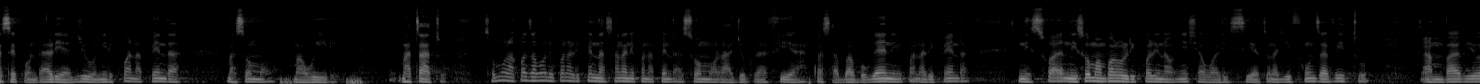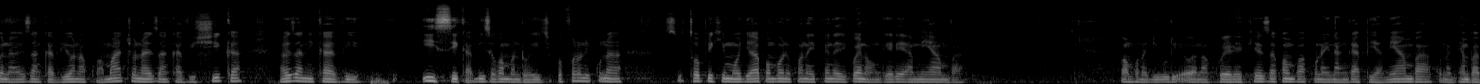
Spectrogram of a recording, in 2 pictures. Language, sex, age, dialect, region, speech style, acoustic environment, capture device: Swahili, male, 25-34, Tanzania - Dar es Salaam, Tanzania, relaxed, silence, mobile / Linux / Chrome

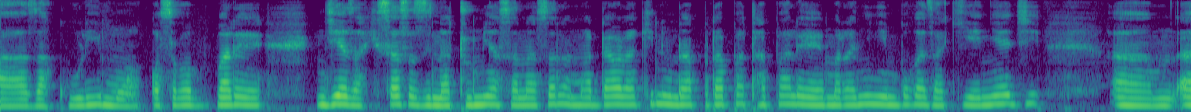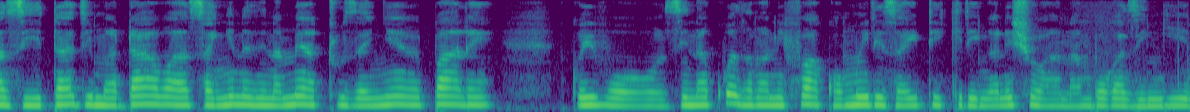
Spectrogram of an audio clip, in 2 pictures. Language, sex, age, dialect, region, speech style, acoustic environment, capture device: Swahili, female, 25-34, Kenya - Nairobi Sheng-influenced, Kenya, tired, nature, mobile / Linux / Chrome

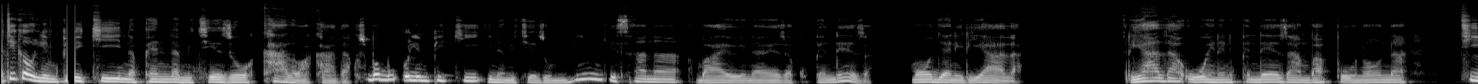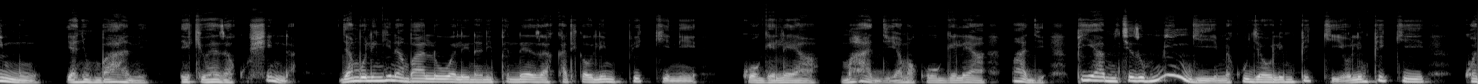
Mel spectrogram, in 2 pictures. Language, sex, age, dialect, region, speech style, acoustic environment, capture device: Swahili, male, 25-34, Kenya - Nairobi Sheng-influenced, Kenya, anxious, silence, mobile / Linux / Chrome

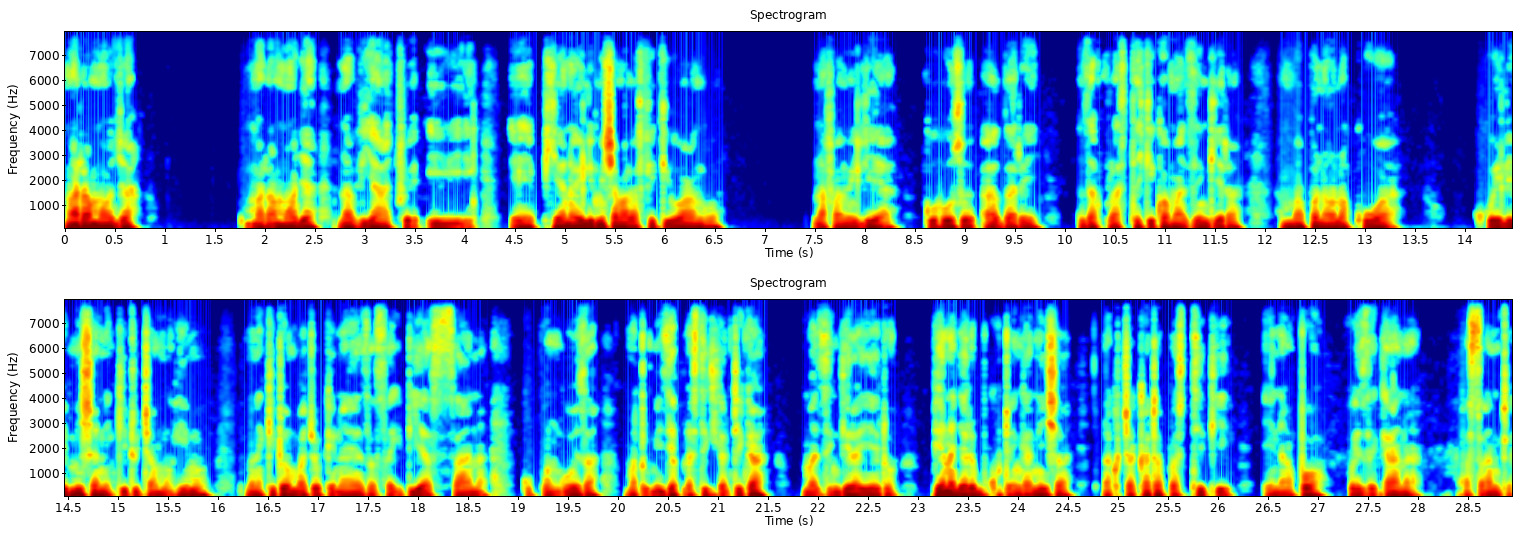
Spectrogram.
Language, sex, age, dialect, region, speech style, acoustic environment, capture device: Swahili, male, 18-24, Kenya - Mombasa, Kenya, focused, silence, mobile / Linux / Chrome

